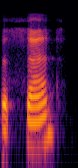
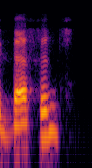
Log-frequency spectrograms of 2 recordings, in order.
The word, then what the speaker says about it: Bessent: Number one, President Trump sent our new Treasury Secretary, Scott, I pronounce his name Bessent, some say Bessent, however you want to pronounce it, B-E-S-S-E-N-T.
